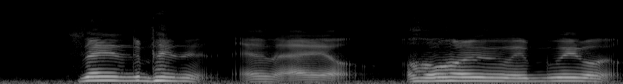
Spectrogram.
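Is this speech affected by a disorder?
Yes: cerebral palsy; limited use of arms.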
